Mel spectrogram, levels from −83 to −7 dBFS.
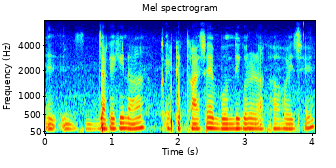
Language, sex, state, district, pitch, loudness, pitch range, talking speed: Bengali, male, West Bengal, Dakshin Dinajpur, 130 Hz, -21 LUFS, 130-135 Hz, 160 wpm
